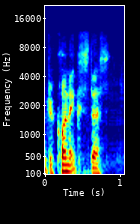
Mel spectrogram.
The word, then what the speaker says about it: Drakoniques: People pronounce it Draconix, and I guess that technically is how you'd normally pronounce it, but no.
